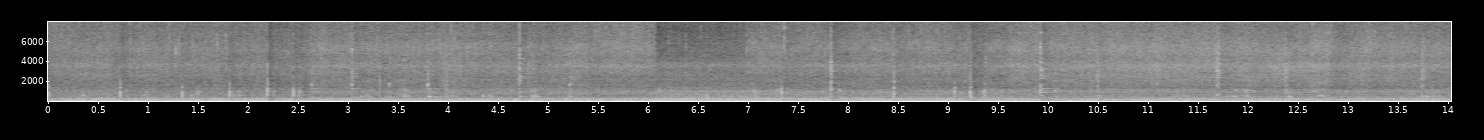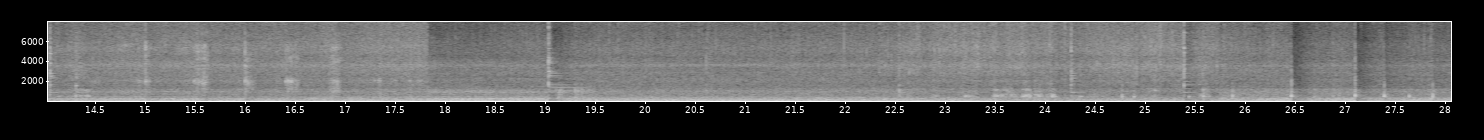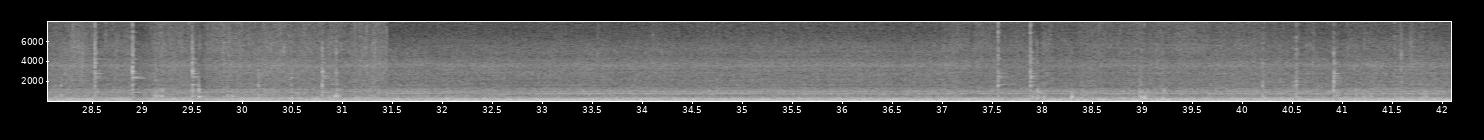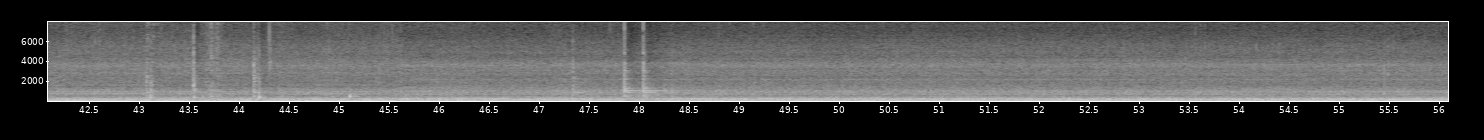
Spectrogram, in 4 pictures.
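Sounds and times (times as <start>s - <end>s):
bacon and onions sizzling: 0.0s - 17.9s, 18.6s - 31.5s, 36.9s - 45.6s
steady low hum: 0.0s - 56.0s.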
